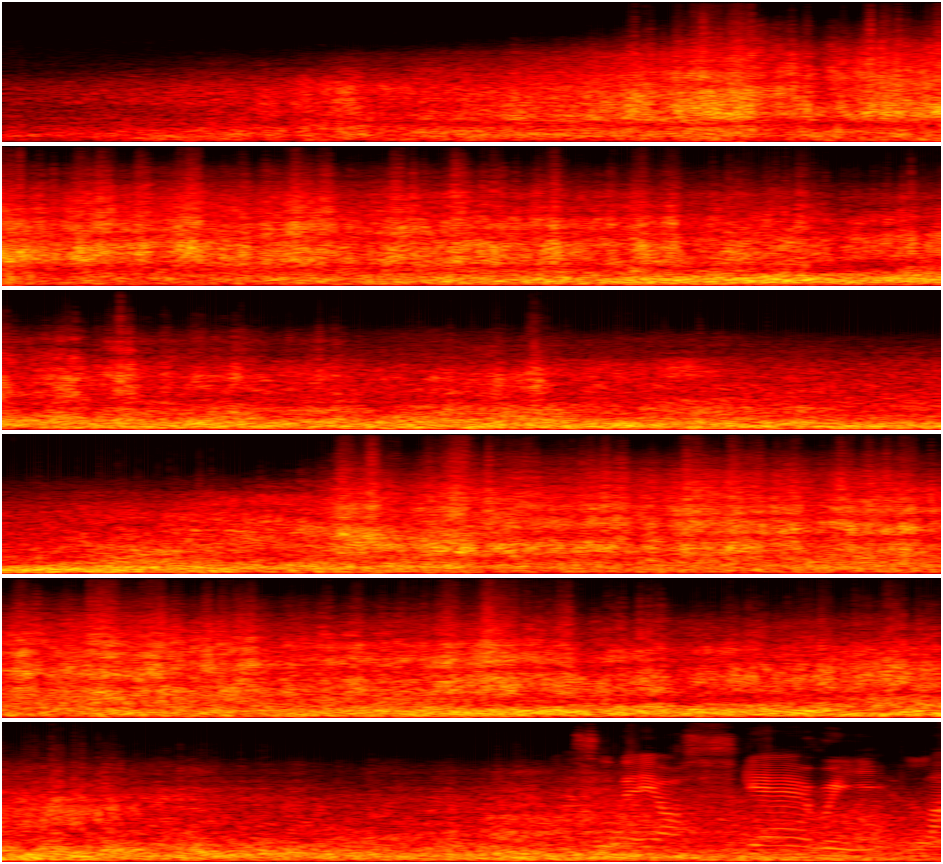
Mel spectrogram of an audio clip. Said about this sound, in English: I don't know if you've ever seen one of our military planes flying over the lakes. They often do, don't they? Here's some footage of what it's like if you haven't.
